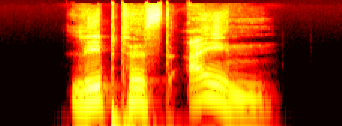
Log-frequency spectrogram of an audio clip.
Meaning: inflection of einleben: 1. second-person singular preterite 2. second-person singular subjunctive II
- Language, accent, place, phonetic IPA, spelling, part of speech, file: German, Germany, Berlin, [ˌleːptəst ˈaɪ̯n], lebtest ein, verb, De-lebtest ein.ogg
